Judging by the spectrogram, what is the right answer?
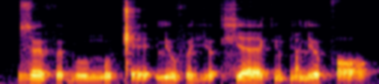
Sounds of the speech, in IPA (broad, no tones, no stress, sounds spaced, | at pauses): z ø f ø b uː ŋ u ǁ e | lʲ u f ø vʲ ɵ | xʲ ɛː kʲ ũ pʲ ɑ̃ lʲ ɵ pʰ ɑ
